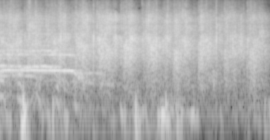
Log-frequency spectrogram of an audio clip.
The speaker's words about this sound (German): Und wir sind heute in Nürnberg im Afterwork yes. und haben heute mal, jawohl, da kann man einen dicken Applaus geben. Es geht auch ein bisschen lauter. Jawohl.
